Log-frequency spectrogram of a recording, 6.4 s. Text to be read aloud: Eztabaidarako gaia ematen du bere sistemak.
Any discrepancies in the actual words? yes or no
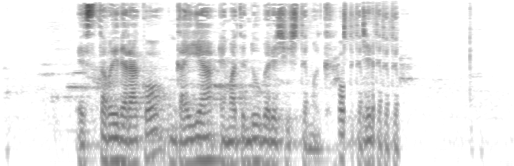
yes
